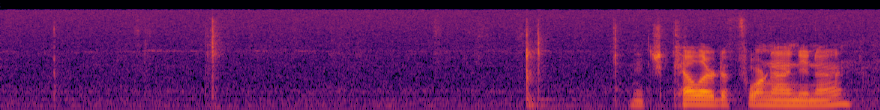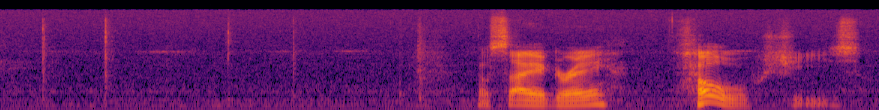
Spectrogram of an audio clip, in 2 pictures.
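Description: Trading cards softly rustle and slide as hands flip through a stack.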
